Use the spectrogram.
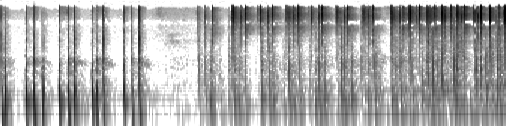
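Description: Both hands with long nails tap on a solid white glazed ceramic tile countertop. A few loud, separate taps come first, then a short pause. After that, faster and quieter clicking tapping builds into a dense, continuous run.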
